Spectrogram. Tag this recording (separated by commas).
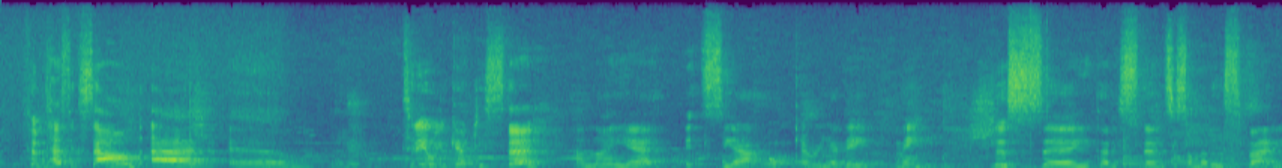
Speech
